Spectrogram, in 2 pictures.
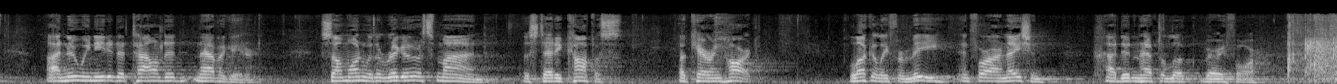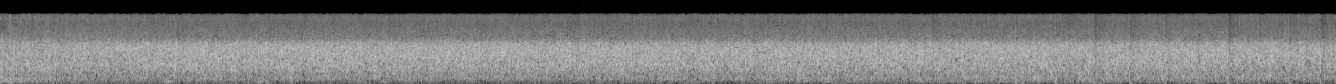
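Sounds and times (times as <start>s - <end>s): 
speech: 0.5s - 7.7s, 8.5s - 12.8s
standing ovation applause from Congress: 12.9s - 26.7s.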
